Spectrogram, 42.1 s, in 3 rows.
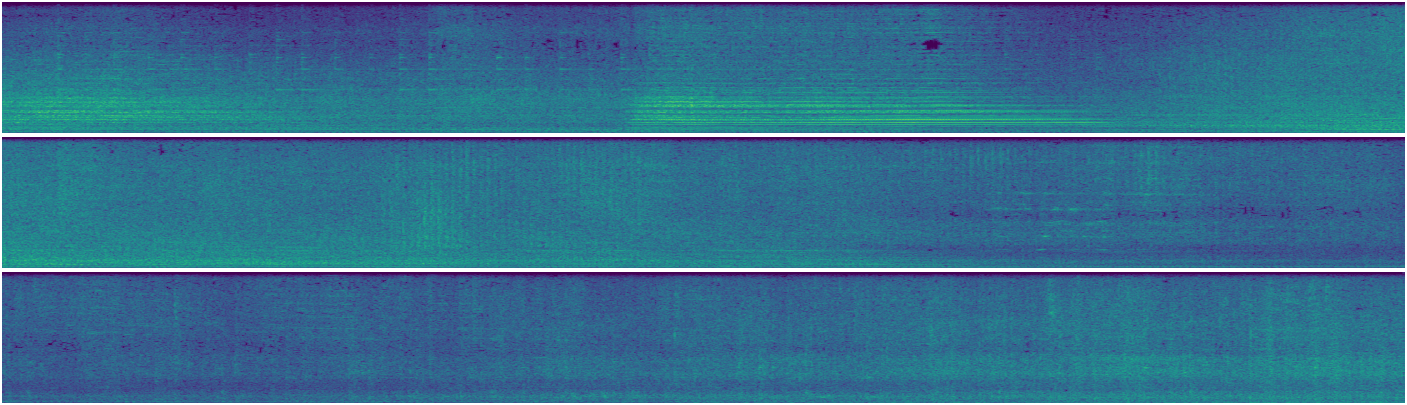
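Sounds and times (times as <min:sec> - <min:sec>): train horn blasts: 0:00.0 - 0:02.7, 0:06.2 - 0:11.3
diesel locomotive engines: 0:00.0 - 0:42.0
wheels rumbling on rails: 0:00.0 - 0:42.0.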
